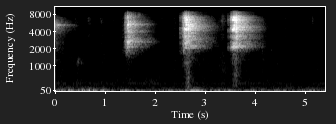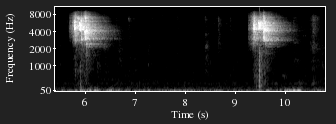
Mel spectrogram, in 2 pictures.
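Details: Fischer's lovebirds in a group mating setting give harsh, high-pitched squawking chirps, about six short bursts at irregular intervals over ten seconds, with quiet pauses between.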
